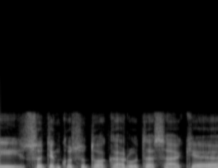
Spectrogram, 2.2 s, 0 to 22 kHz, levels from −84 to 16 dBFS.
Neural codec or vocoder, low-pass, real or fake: none; 7.2 kHz; real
